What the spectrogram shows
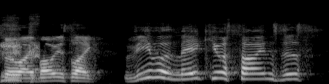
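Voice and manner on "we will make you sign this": put-on German accent with a very high voice. Reading a contract aloud, the speaker uses a put-on German accent. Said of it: "I do it in a German accent".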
